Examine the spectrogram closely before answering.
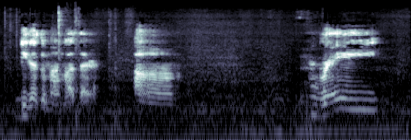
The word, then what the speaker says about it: rey: Ray, it's spelled R-E-Y, and Ray in Spanish actually means king.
